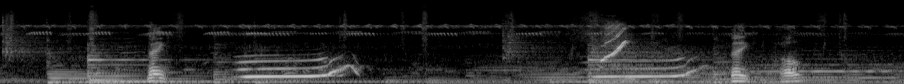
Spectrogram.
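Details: Hyenas arriving at night to be fed by a man, part of a pact between people and hyenas kept since the nineteenth century. Drawn-out whoops climb steeply in pitch, two main calls a few seconds apart, over steady background tones.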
